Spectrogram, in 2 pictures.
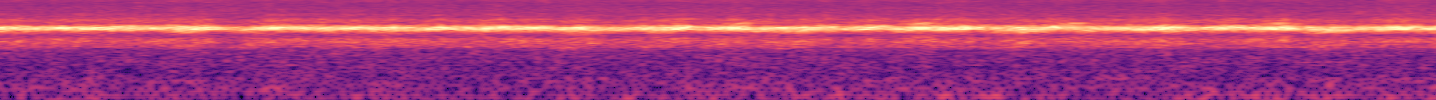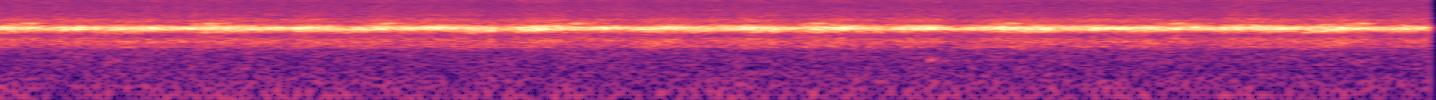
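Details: Frogs, plentiful after two wet years, fill the night with a sound bath: a thick, sustained high trilling chorus of countless overlapping callers, slight swells in intensity but no pauses.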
